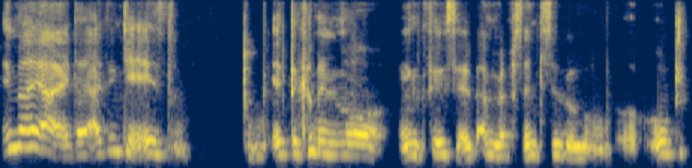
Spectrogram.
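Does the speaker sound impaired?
Yes: cerebral palsy; tight tense muscles.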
